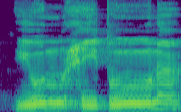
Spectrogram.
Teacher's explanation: نون کے بعد ہا آ گیا تو غنہ نہیں کر رہے، اظہار کر رہے ہیں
